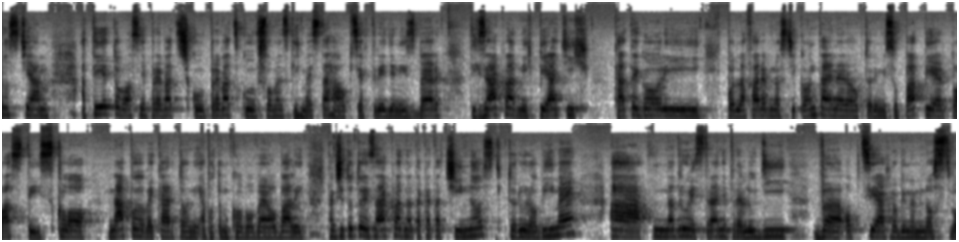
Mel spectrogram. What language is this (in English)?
Slovak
